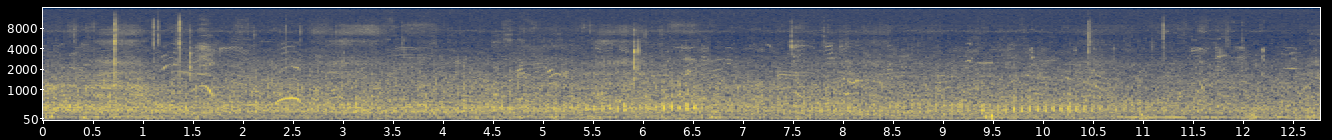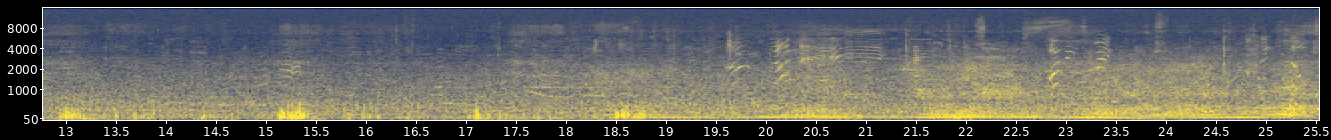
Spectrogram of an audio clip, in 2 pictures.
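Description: A Consolidated PBY Catalina flying boat makes a left-to-right pass at the RAF Cosford airshow, its piston engine drone rising in the distance under wind buffeting on the microphone and a commentator's voice.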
